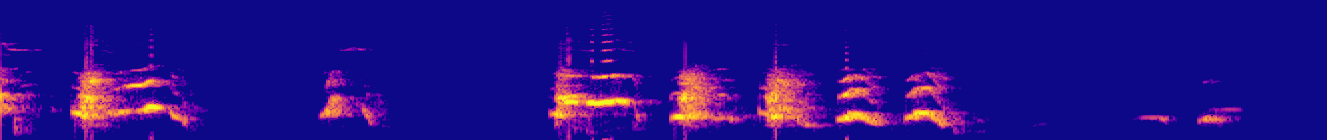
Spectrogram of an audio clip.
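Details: Lonely puppy, bored in its cage, barking and crying: sharp yelps, a pause, then a burst of five quick whining barks, and two soft whimpers trailing off at the end.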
